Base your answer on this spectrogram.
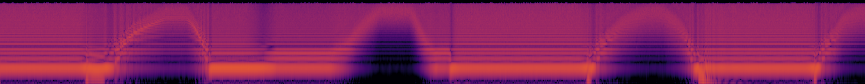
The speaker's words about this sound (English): So let's try the high pass filters now. So here's the Wasp.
